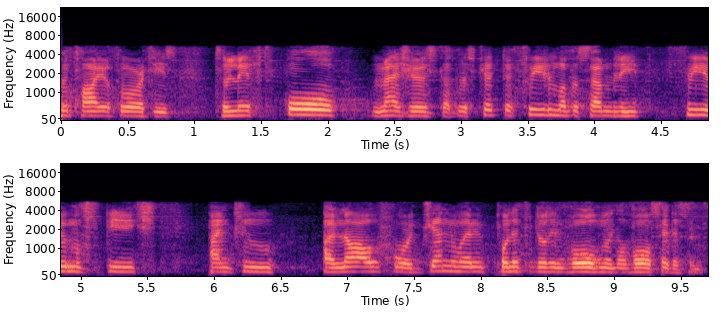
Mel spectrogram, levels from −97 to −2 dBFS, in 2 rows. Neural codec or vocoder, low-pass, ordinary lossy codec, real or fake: codec, 44.1 kHz, 1.7 kbps, Pupu-Codec; 5.4 kHz; none; fake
